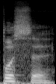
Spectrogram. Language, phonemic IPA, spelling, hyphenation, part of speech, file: German, /ˈbʊsə/, Busse, Bus‧se, noun / proper noun, De-Busse.ogg
- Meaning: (noun) nominative/accusative/genitive plural of Bus (“bus”); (proper noun) a surname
